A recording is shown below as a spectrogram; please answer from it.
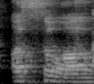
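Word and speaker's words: الثواب: लिहाजा यह हरूफ शमसी में से है। लिहाजा इसमें लाम साइलेंट हो जाएगा। गिरा दिया जाएगा। तो आप क्या पढ़ेंगे? असवाब हां असवाब बिलकुल सही कहा आपने।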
